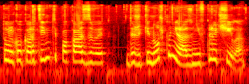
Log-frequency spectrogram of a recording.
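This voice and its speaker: Woman as a defensive little schoolboy, fairly high voice. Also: brisk, a little mellow, slight background noise, natural voice. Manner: childish, complaining. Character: defensive young schoolboy grumbling about his teacher.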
